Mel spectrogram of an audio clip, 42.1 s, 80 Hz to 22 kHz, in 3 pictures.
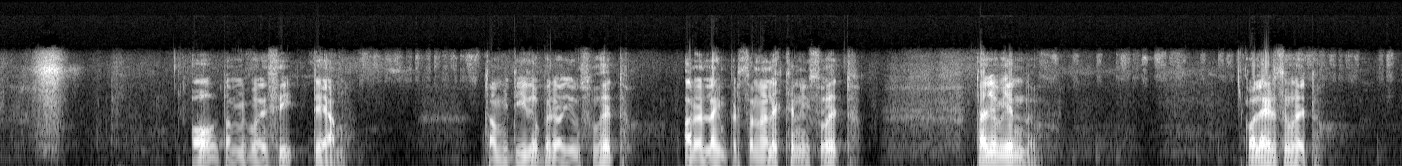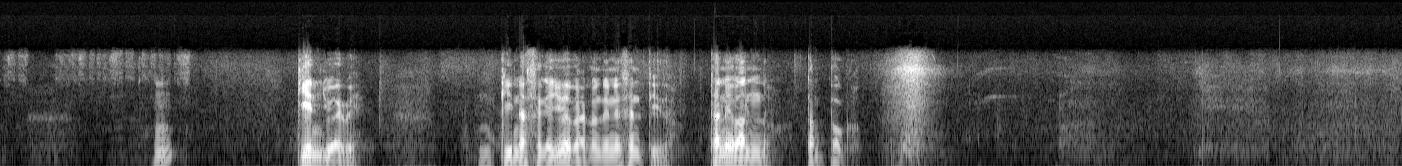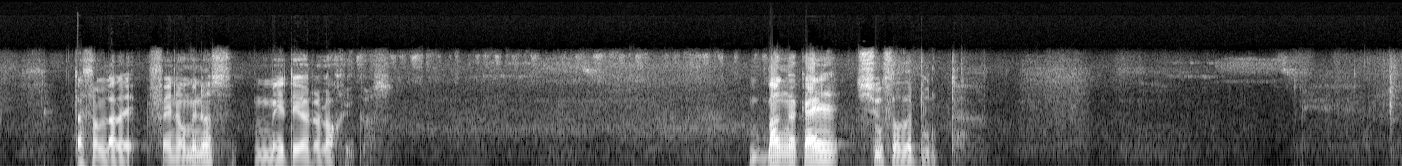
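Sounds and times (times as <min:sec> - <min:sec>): marker scratching on whiteboard: 0:02.3 - 0:05.7, 0:10.0 - 0:16.0, 0:31.2 - 0:35.9.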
